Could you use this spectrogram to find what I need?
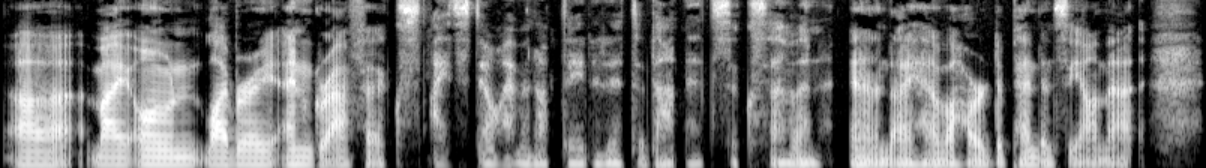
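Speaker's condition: No condition

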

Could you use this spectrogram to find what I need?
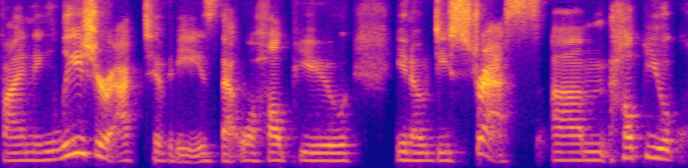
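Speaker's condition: No condition

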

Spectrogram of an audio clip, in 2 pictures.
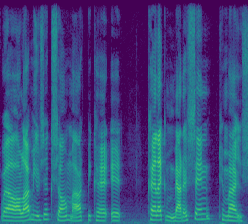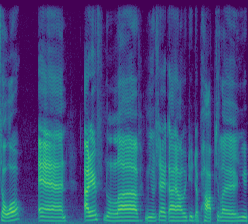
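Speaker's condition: Down syndrome; reads prepared pro-life speech aloud on podcast

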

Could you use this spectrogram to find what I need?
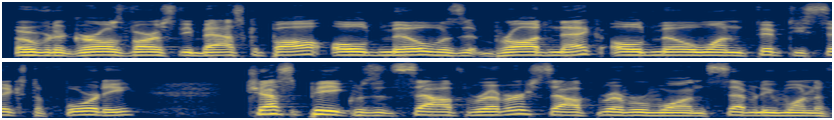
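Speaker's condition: No condition

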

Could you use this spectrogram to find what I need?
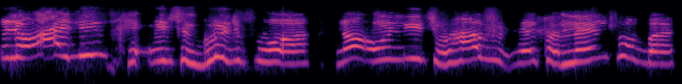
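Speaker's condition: Cerebral palsy; no longer takes medication, treated at age 8, arms opened up lately, slow typing, extra exam time

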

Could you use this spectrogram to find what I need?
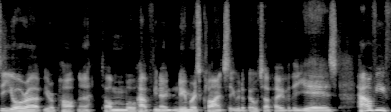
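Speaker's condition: No condition

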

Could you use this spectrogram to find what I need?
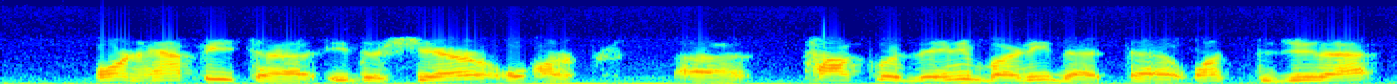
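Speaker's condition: Cerebellar ataxia; cerebellum two thirds missing on MRI

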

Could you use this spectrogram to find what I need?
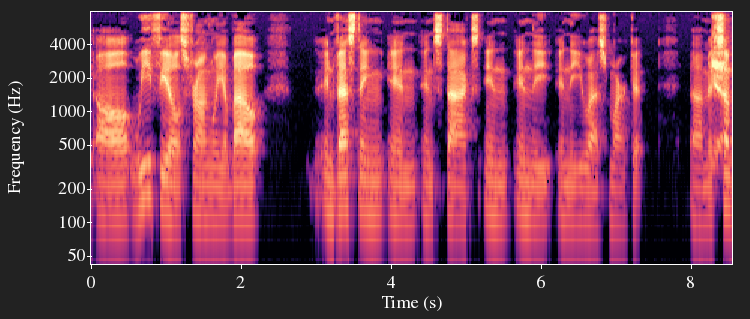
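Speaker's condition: No condition

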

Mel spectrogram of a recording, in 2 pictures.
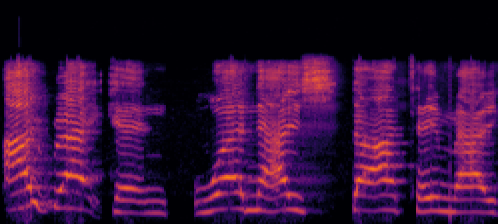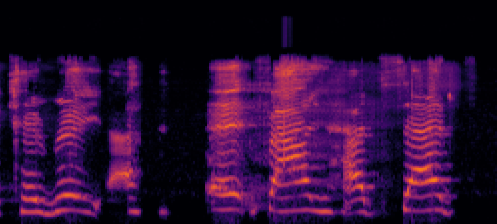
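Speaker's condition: Cerebral palsy; no wheelchair use

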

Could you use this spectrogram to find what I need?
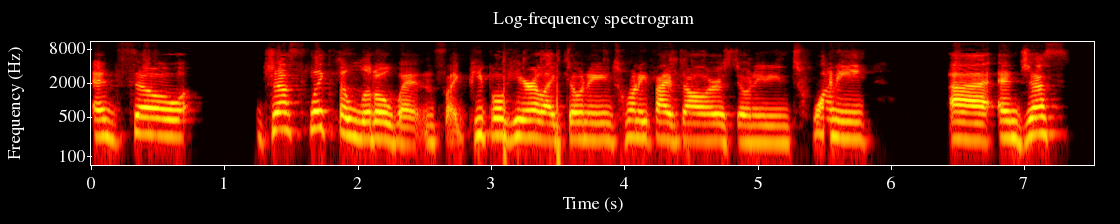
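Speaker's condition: No condition

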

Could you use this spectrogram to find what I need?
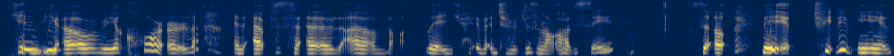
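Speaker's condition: Spasmodic dysphonia; Botox injections given up years ago, speaking without treatment

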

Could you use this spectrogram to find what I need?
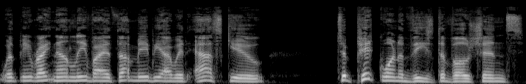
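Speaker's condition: No condition

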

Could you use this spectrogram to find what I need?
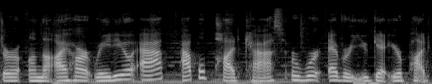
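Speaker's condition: No condition

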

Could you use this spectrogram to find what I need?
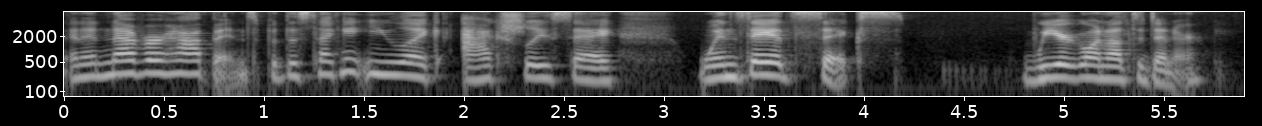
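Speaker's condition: No condition

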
